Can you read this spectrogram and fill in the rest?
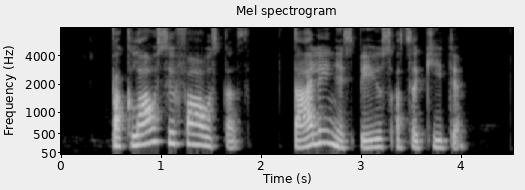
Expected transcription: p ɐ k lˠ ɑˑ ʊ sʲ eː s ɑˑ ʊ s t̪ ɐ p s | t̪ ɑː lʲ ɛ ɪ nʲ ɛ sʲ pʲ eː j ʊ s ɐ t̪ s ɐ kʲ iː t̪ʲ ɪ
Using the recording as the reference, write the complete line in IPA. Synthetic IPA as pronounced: p ɐ k lˠ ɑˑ ʊ sʲ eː f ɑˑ ʊ s t̪ ɐ s | t̪ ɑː lʲ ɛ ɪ nʲ ɛ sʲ pʲ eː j ʊ s ɐ t̪ s ɐ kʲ iː t̪ʲ ɪ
